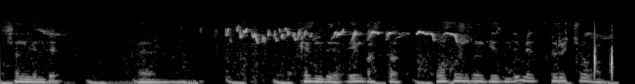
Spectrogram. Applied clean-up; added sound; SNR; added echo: classical method spectral subtraction.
